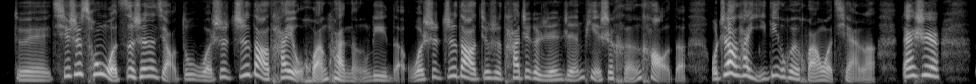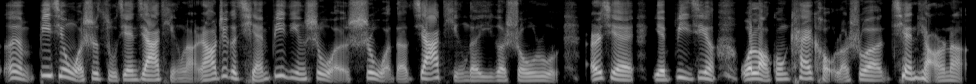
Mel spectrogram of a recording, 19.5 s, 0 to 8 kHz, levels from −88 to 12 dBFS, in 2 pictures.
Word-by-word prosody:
对， 150 -2 -4
其 290 - -2
实 370 +4 +4
从 360 0 +3
我 - - +6
自 280 - +1
身 275 +2 +2
的 285 - -1
角 240 - -2
度， 175 -1 -8
我 150 - -2
是 260 0 -3
知 285 +9 -1
道 330 - +5
他 240 +5 +1
有 - - +4
还 - - +2
款 190 - +1
能 120 - -11
力 155 -1 -5
的， - - -10
我 165 - -1
是 260 +7 -3
知 285 +6 -4
道 280 -9 +6
就 215 +5 -5
是 210 -2 -4
他 230 +4 0
这 250 - -5
个 215 - -1
人 155 -1 -3
人 155 +4 -4
品 250 - -6
是 215 - 0
很 - - -7
好 - - 0
的， - - -9 0.2
我 - - -1
知 345 - +2
道 395 -1 +12
他 315 0 +2
一 215 -6 -7
定 300 +3 -4
会 225 -5 -1
还 175 - 0
我 - - 0
钱 - - -7
了。 - - -7 0.2
但 285 +2 +4
是， 315 -2 +6 0.4
呃， - - -1 0.2
毕 315 -1 +4
竟 290 -4 +1
我 - - +1
是 195 - -1
组 150 -7 -9
建 165 +1 0
家 160 -2 +5
庭 - - -12
了， - - -6
然 - - +2
后 - - +3
这 295 - -4
个 220 -7 0
钱 195 +1 -3
毕 300 +6 -2
竟 210 -5 -5
是 200 +2 -2
我 185 - -3
是 215 - 0
我 200 - -2
的 - - -6
家 195 +2 +3
庭 135 - -13
的 135 -1 -3
一 130 0 -10
个 140 -1 -1
收 135 0 -3
入， 140 -3 -6 0.3
而 - - +4
且 175 -9 +2 0.2
也 165 - +3
毕 220 +7 -4
竟 205 0 0 0.3
我 190 - +5
老 195 -7 +6
公 185 +5 -3
开 205 0 +1
口 210 - -4
了， - - -4
说： 155 -4 0
“欠 200 0 +2
条 220 -2 +1
儿 135 - -2
呢？” 145 -1 -3
200 Hz, 290 characters per minute, -22 LUFS, 160-260 Hz, 0.4 s, 道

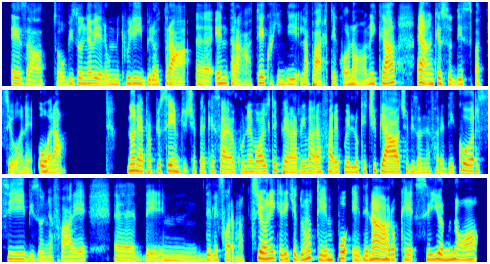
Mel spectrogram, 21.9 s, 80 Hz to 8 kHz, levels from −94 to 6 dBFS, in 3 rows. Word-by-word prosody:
Esatto. 150 -5 -4
Bisogna 180 +3 -1
avere 175 -5 0
un 160 +1 -4
equilibrio 165 -3 -1
tra, 170 +1 +2 0.2
ehm, 150 -4 -3
entrate, 180 0 -1
quindi 165 -2 -4
la 150 -4 -3
parte 155 0 0
economica 165 - +1 0.3
e 220 - +5
anche 175 -2 +4
soddisfazione. 155 -2 -3
Ora 150 -7 +2 1.0
non 220 0 +5
è 190 -2 +5
proprio 195 - -2
semplice 180 -2 +1
perché 170 +2 -6
sai 175 -1 +1
alcune 175 +2 -2
volte 185 +4 0
per 175 -5 +1
arrivare 180 +2 0
a - - +1
fare 170 -1 0
quello 170 -1 -1
che 185 - -5
ci 215 +5 -3
piace 180 -1 +5
bisogna 160 -3 -5
fare 155 -2 -8
dei 155 +3 -8
corsi, 200 -1 0
bisogna 145 -3 -8
fare, 150 0 -4 0.4
ehm, 155 -2 -3
de 150 - -6
mhmm, 150 -3 -6
delle 165 -1 -3
formazioni 165 - +2
che 175 -4 -1
richiedono 190 +4 +2
tempo 175 +2 +2
e 165 - -2
denaro, 180 +3 +5
che 175 -1 -3
se - - -3
io 185 +1 +4
non 175 +4 +2
ho 180 +1 +1
170 Hz, 145 wpm, -22 LUFS, 155-185 Hz, 1.0 s, e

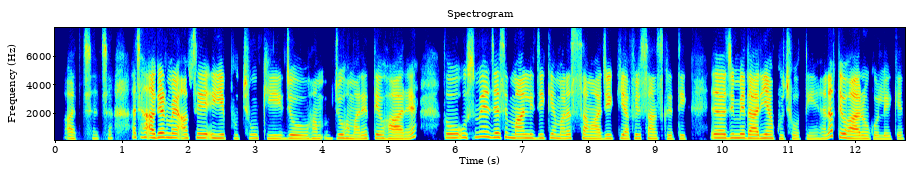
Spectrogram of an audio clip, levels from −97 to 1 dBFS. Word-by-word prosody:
अच्छा, 230 +1 -7
अच्छा। 235 +1 -9 0.3
अच्छा, 310 0 -1
अगर 300 +2 +7
मैं 290 -1 +4
आपसे 260 +3 0
ये 250 -1 +3
पूछूँ 245 +2 -6
कि 225 -2 -6 0.2
जो 235 0 0 0.2
हम 225 0 -8 0.2
जो 250 0 -2
हमारे 220 -1 -3
त्योहार 215 -3 +1
हैं, 290 +9 0 0.4
तो 275 0 -1
उसमें 335 +4 +1
जैसे 305 +1 +1
मान 260 -2 +3
लीजिए 255 -1 -3
कि 275 - -1
हमारा 245 0 -3
सामाजिक 230 -1 -2
या 225 -2 +2
फिर 245 -1 -3
सांस्कृतिक 225 -2 -6 0.4
अ, 265 0 +4
ज़िम्मेदारियाँ 255 -2 +4
कुछ 225 0 -1
होती 210 0 -10
हैं, 210 - -13
है 225 - -4
ना? 380 - +7
त्योहारों 225 -6 +4
को 220 - -10
लेके, 210 0 -9
240 Hz, 170 wpm, -23 LUFS, 225-265 Hz, 0.4 s, अगर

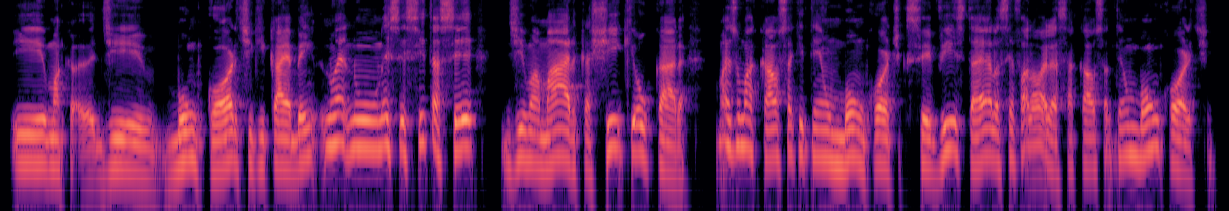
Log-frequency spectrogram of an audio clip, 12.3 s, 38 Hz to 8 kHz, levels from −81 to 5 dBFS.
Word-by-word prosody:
e 130 0 +1
uma 120 -1 -1
ca 120 -5 -4
de 110 +2 -1 0.2
bom 130 +8 +1
corte, 130 +3 +2
que 120 0 -7
caia 115 -1 +4
bem. 135 +6 0
Não 200 +2 +2
é 220 - +2
não 190 0 +3
necessita 200 +1 0
ser 190 +2 +4 0.2
de 140 +5 -3
uma 135 -2 0
marca 130 +1 +2
chique 185 0 -2
ou 165 -2 +1
cara, 100 -3 0 0.3
mas 195 -1 -1
uma 195 -2 +1
calça 150 +1 -1
que 165 - -3
tenha 150 -2 -4
um 135 -3 -1
bom 145 +1 +2
corte, 130 -1 +1
que - - -11
você 125 -2 0
vista 165 0 -1
ela, 140 +2 +2
você 150 - -5
fala: 100 -6 -2
“Olha, 105 - +1
essa 115 - -8
calça 120 0 -4
tem 150 - -8
bom 170 +5 +1
corte". 190 - -2
140 Hz, 195 wpm, -23 LUFS, 120-180 Hz, 0.3 s, caia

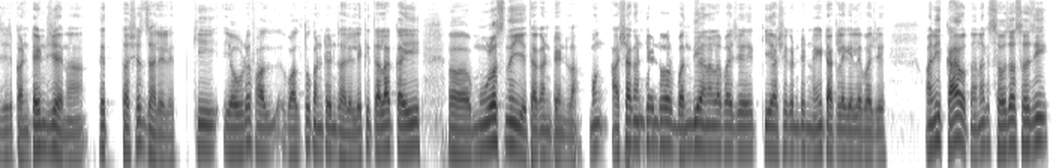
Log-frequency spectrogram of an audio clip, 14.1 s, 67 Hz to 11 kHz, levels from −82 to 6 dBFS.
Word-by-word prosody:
जे 105 - -5
कंटेंट 125 +5 +2
जे 125 +1 +2
आहे 105 - +3
ना, 95 0 -5 0.3
ते 125 - +1 0.3
तसेच 135 +4 -1
झालेले 95 -7 -2
आहेत, 90 - -12 0.3
की 130 -1 0 0.3
एवढे 115 +4 +2
फाल 115 -2 0 0.2
फालतू 110 +5 -2
कंटेंट 115 -2 -1
झालेले 100 -1 -2
आहे, - - 0
की 135 - -5
त्याला 125 +2 +6
काही 125 +3 +4 0.4
अ, 115 - 0 0.3
मूळच 135 +6 +5
नाहीये 130 -7 +3
त्या 110 - +2
कंटेंटला. 100 -4 -3 0.2
मग 130 +1 -3 0.2
अशा 145 +6 +2
कंटेंटवर 140 -1 0
बंदी 125 +4 +2
आणायला 125 -2 +2
पाहिजे, 120 0 -1
की 125 - 0
असे 120 +1 -2
कंटेंट 120 0 -3
नाही 110 +2 -1
टाकले 110 -1 0
गेले 110 0 -1
पाहिजे. 100 -1 -2 0.6
आणि 135 +5 +2
काय 135 +5 +7
होतं 125 -8 0
ना 130 - -2
की 140 - -6
सहजासहजी 140 +3 +1
120 Hz, 185 wpm, -23 LUFS, 110-135 Hz, 0.6 s, काय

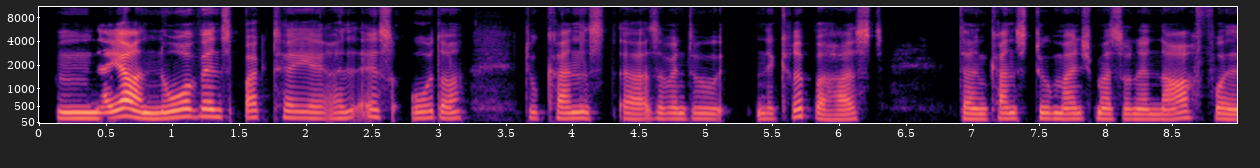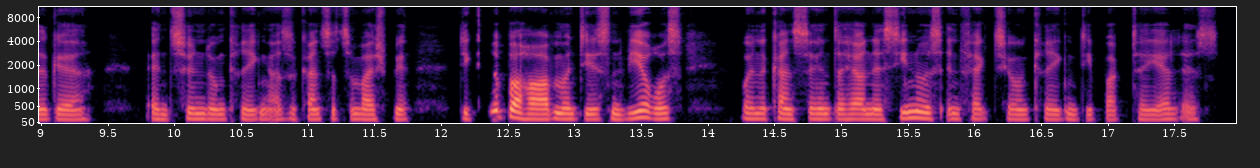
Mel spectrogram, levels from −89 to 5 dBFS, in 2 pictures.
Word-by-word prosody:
Hm, 165 -1 +5
naja, 195 +5 +9
nur 175 +7 +4
wenn 210 -1 +5
es - - -4
bakteriell 175 -3 -2
ist, 200 0 -2
oder 170 +1 -2 0.4
du 170 - -7
kannst, 165 +1 -1
äh 155 - -2
also, 150 +2 -2
wenn 155 0 -1
du 150 -1 -3 0.3
'ne 150 0 -4
Grippe 195 -9 -1
hast, 140 - -1 0.5
dann 145 -2 0
kannst 155 +1 -2
du 160 -1 -1
manchmal 150 -1 0
so 145 0 -3
'ne 145 -1 0
Nachfolgeentzündung 140 -1 -2
kriegen. 140 0 -3
Also, 145 0 -6
kannst 140 0 -2
du - - -4
zum 145 0 -4
Beispiel 140 0 -2 0.4
die - - -3
Grippe 285 - +4
haben 145 +2 +5
und 150 0 +1
diesen 140 0 -1
Virus. 155 -2 +2 0.4
Und 155 -3 -1
dann 150 - -2
kannst 145 -2 +1
du 150 - -1
hinterher 145 0 0
'ne 140 -1 +2
Sinusinfektion 145 -3 -1
kriegen, 140 -1 -4
die 135 0 -8
bakteriell 135 +2 -5
ist. 70 - -8
150 Hz, 155 wpm, -23 LUFS, 140-165 Hz, 0.5 s, naja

